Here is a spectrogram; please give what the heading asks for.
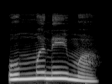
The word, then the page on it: ಒಮ್ಮನನೇಮ: kannada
